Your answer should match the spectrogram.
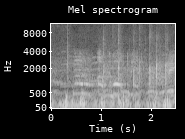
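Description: Indistinct voices talking and calling out, with one sharp click about a third of a second in.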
